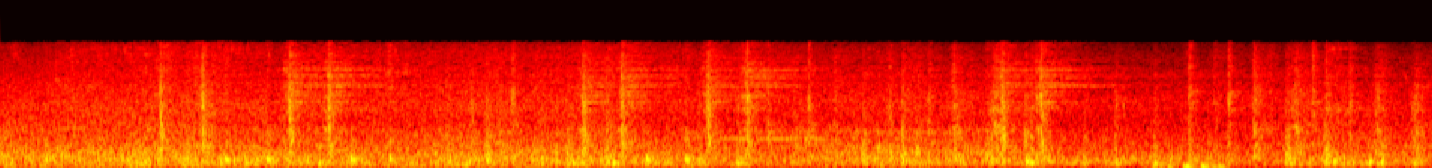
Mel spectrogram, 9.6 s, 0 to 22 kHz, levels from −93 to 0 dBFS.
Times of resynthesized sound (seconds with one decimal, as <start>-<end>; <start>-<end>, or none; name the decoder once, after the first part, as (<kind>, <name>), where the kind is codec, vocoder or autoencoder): 1.7-3.6 (vocoder, BigVGAN v2); 4.2-5.7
